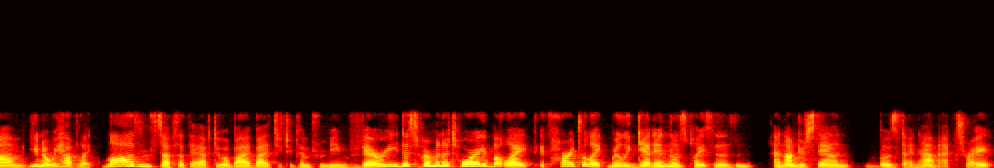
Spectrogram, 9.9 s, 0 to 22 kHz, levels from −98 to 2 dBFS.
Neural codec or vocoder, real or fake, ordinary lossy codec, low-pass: autoencoder, 22.05 kHz, a latent of 192 numbers a frame, VITS, trained on one speaker; fake; Opus, 64 kbps; 7.2 kHz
